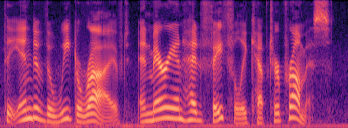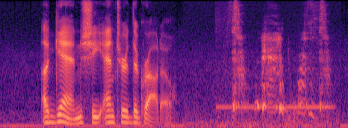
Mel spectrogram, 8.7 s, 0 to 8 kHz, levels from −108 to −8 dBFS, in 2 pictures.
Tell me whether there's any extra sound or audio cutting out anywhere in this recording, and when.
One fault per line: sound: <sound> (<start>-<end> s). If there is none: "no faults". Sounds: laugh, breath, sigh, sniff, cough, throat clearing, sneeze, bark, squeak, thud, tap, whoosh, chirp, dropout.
sound: breath (7.0-8.6 s)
